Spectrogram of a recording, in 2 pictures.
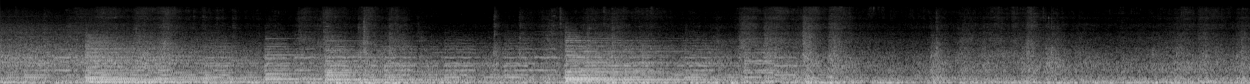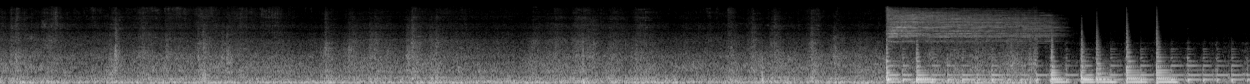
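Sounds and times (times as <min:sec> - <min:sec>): train wheels rumbling on rail: 0:07.4 - 0:21.4.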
